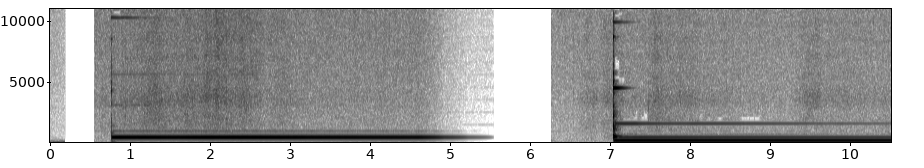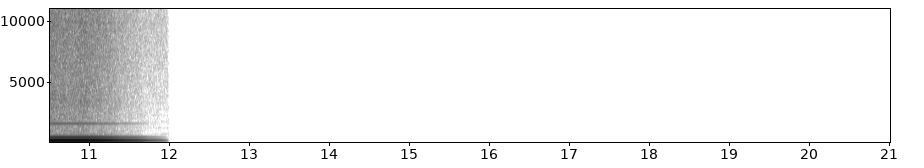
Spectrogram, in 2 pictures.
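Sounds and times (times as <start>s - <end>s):
struck tuning fork ringing tone: 0.8s - 5.2s, 7.0s - 11.8s.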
